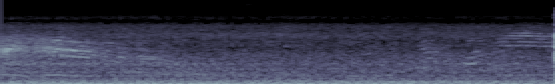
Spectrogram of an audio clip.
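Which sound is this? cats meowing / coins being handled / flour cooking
cats meowing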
